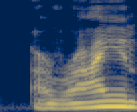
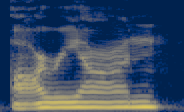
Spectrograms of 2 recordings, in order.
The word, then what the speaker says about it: Arion: Now I'm going to say right up front, Arion, some people I know call it Orion, but that doesn't make sense to me because there is an Orion in the New Gods and it's spelled with an A, A-R-I-O-N.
